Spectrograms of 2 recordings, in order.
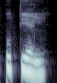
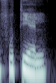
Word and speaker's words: Putiel: no suene raro porque realmente es putiel así se escribe en hebreo y se produce así Pero pues en la Reina Valera los que ven como futiel es desdén de Dios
